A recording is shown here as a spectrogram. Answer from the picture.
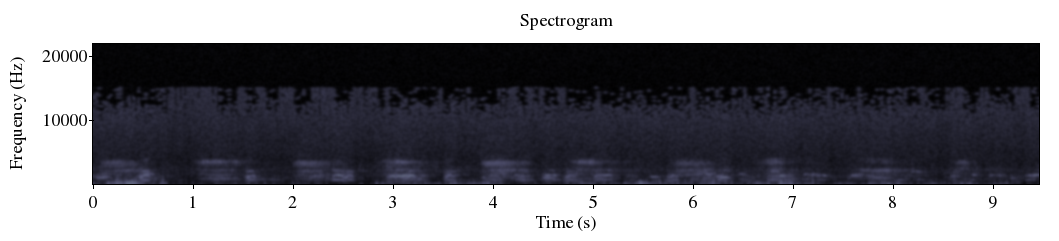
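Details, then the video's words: River geese heard on a short afternoon scouting trip on 12 11 17; repeated nasal honks about every half second to second, several birds overlapping, over heavy low-pitched wind or handling noise. "River Geese"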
